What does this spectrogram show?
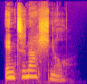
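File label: "international" spoken, British English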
